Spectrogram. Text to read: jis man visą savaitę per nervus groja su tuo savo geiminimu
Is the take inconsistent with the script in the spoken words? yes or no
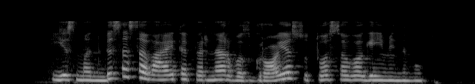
no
